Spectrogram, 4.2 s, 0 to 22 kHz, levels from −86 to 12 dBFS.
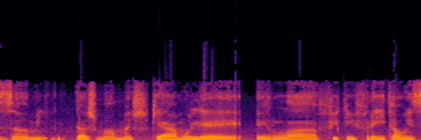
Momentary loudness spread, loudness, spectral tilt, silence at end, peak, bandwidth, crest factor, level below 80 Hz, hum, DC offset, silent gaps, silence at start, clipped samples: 6 LU; -15 LUFS; -5 dB/octave; 0 s; 0 dBFS; 9.8 kHz; 14 dB; -46 dBFS; none; under 0.1%; none; 0 s; under 0.1%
